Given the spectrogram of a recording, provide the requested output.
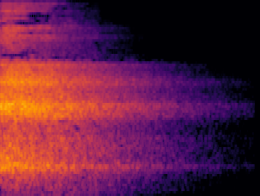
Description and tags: Me breathing up, reversed with reverb.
